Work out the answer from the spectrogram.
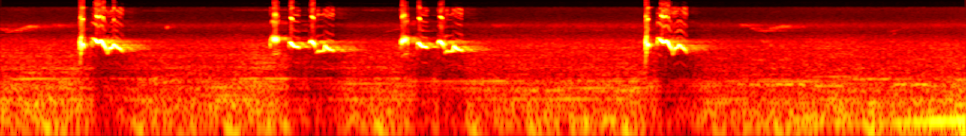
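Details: Sooty-headed bulbul, recorded as a lure to provoke rivals, giving short bubbly whistled phrases of two or three falling notes, four bursts in six seconds with quiet gaps, soft background hum.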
